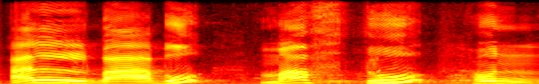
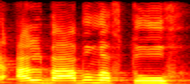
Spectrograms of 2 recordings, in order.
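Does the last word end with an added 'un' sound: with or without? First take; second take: with; without. First: The last word ends with an added 'un' sound. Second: The last word stops without an added ending. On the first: The full case ending is shown. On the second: This is how it is said in normal speech.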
